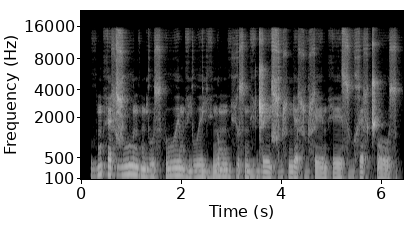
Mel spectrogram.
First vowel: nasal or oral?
oral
